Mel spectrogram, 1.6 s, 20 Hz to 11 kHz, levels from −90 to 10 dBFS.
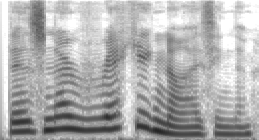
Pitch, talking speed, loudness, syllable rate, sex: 235 Hz, 150 wpm, -14 LUFS, 5.4 syllables/s, female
